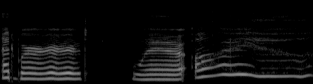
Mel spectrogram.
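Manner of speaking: eerie, slow, high, drawn-out calling out. Calling out for Edward while playing: creepy-sounding call. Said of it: "That sounded creepy".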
